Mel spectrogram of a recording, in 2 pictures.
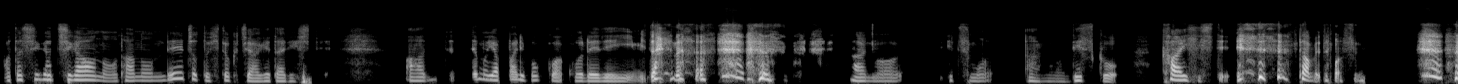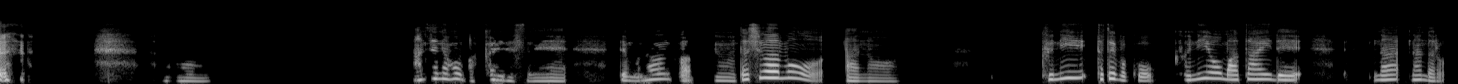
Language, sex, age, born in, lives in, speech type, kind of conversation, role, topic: Japanese, female, 50-54, Japan, United States, conversation, unstructured, none, これまでに変わった食べ物を試したことがありますか？どんな感想でしたか？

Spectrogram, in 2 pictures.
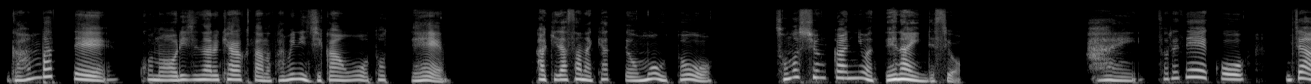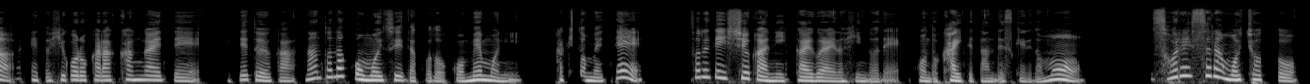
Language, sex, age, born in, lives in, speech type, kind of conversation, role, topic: Japanese, female, 35-39, Japan, Japan, conversation, advice, user, 日々のルーティンを変えて、創造力を高めるにはどうすればよいですか？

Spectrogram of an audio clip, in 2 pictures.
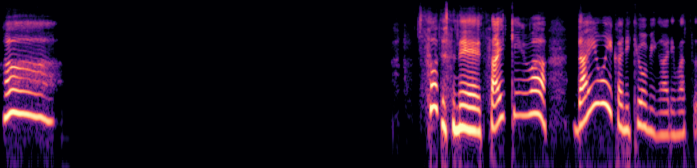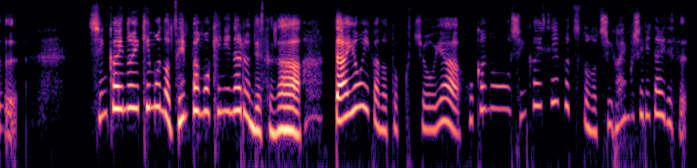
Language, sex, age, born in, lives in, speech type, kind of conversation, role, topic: Japanese, female, 50-54, Japan, Japan, read, expert-assistant, asker, 海の生き物についてもっと深く知るには、どんなステップから始めるとよいですか？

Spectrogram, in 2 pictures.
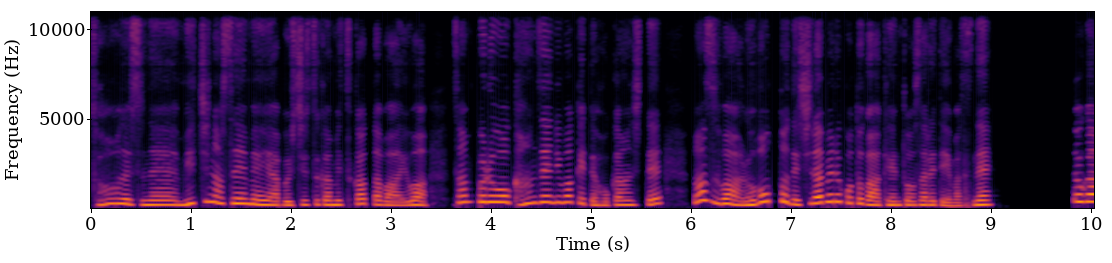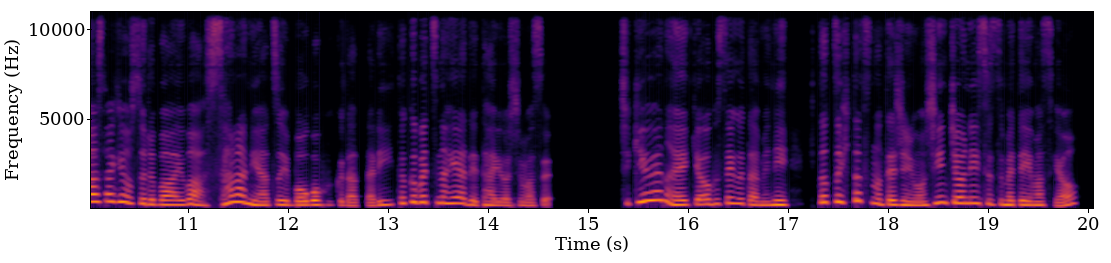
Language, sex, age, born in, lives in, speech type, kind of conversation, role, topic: Japanese, female, 25-29, Japan, United States, read, expert-assistant, expert, 地球外生命体の探索における最大の利点とリスクは何ですか？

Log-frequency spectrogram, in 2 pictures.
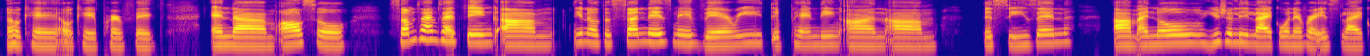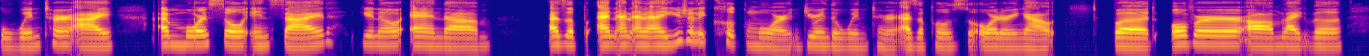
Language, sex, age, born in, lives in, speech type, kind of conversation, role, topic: English, female, 30-34, Jamaica, United States, conversation, unstructured, none, What would your perfect lazy Sunday look like, including the food, music, and simple pleasures that make it feel just right?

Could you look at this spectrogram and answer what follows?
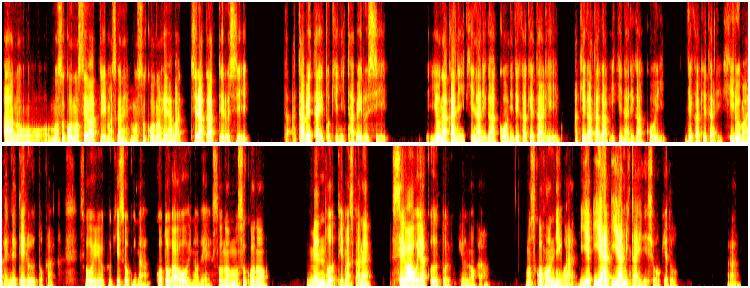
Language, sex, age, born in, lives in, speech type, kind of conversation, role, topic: Japanese, male, 60-64, Japan, Japan, conversation, podcast, guest, 家事の分担はどのように話し合って決めるのがよいですか？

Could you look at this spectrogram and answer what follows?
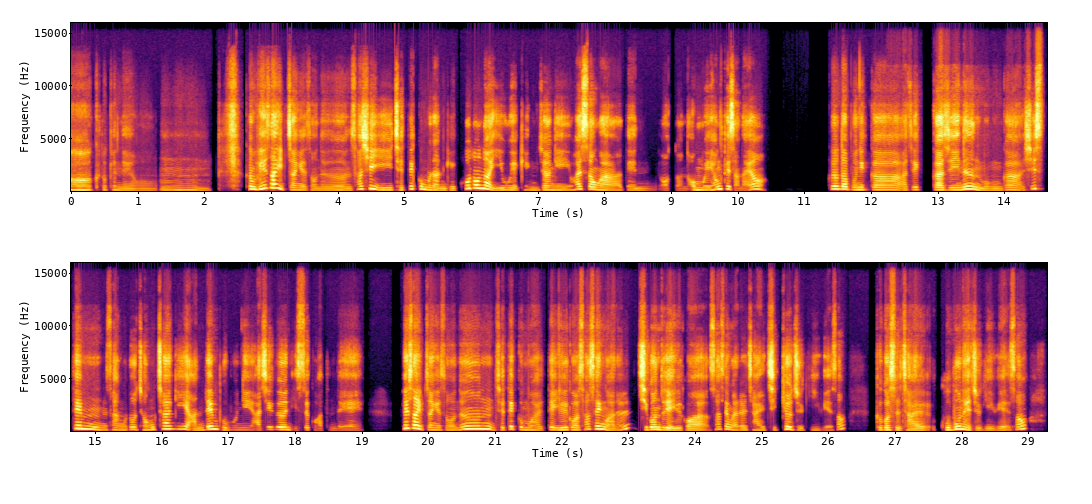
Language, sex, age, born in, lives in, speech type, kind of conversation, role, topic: Korean, female, 50-54, South Korea, Germany, conversation, podcast, host, 재택근무할 때 일과 사생활을 어떻게 구분하시나요?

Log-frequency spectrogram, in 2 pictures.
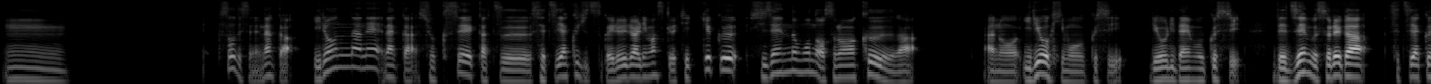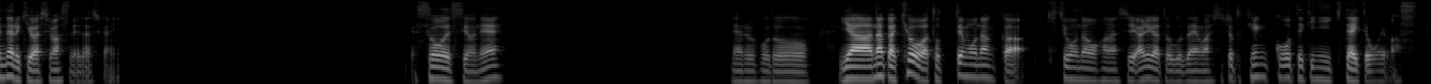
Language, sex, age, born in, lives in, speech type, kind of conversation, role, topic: Japanese, male, 20-24, Japan, Japan, conversation, podcast, host, 最近、どんなエコな習慣を試していますか？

